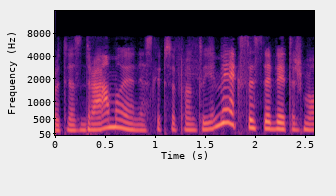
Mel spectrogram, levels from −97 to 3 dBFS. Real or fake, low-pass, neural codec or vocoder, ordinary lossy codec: fake; 7.2 kHz; codec, 16 kHz, 0.8 kbps, ZipCodec; MP3, 48 kbps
